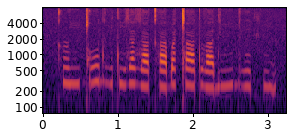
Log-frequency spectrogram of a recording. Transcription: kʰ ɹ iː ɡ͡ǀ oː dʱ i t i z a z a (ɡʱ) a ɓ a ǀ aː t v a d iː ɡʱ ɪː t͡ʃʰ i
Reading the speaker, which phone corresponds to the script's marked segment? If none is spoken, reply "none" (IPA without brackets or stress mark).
kʰ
